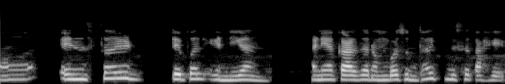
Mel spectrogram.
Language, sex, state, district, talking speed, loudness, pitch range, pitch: Marathi, male, Maharashtra, Chandrapur, 155 wpm, -17 LUFS, 210-250 Hz, 225 Hz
